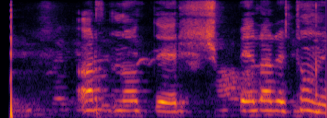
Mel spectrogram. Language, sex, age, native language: Icelandic, male, 12, Icelandic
